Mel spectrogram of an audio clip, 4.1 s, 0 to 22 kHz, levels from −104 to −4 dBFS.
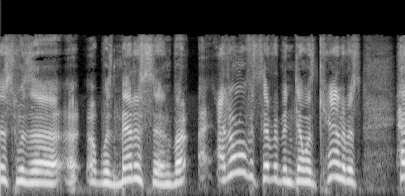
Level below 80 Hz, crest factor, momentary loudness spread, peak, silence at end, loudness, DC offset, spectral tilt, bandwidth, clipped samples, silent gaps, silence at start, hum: -56 dBFS; 12 dB; 7 LU; -6 dBFS; 0 s; -19 LUFS; under 0.1%; -4.5 dB/octave; 11.5 kHz; under 0.1%; none; 0 s; none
